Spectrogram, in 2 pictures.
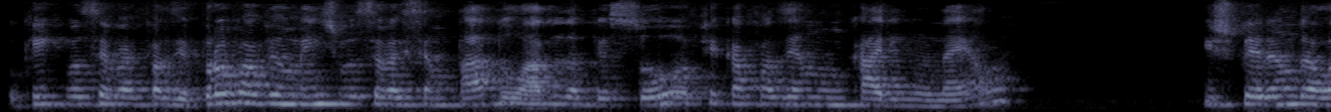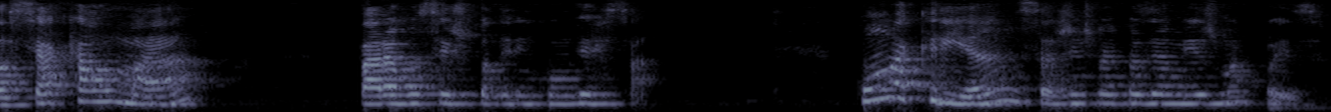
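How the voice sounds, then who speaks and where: Woman, Brazilian Portuguese accent, parenting educator, fairly high voice, emphatic chat, roomy dull recording. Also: moderate pace, darkish tone. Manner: chatty, emphatic, often checks in with "tá?". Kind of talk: casual advice talk to parents.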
